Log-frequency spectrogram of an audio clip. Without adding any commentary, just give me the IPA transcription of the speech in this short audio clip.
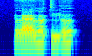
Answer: l æ l œ t ɲ ə

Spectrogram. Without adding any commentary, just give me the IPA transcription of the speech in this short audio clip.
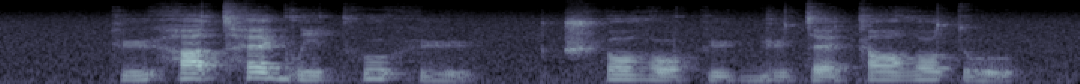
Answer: k y˨˦ h a˦ tʰ ɛ˦ ɡ w i˨ t̪ʰ u˦ h y˨ | t͡ʃʰ y˦ ðˤ u˨ k y˨ ɡ͡b y˨ t ɛ˨ k a˦ ðˤ y˦ t u˨

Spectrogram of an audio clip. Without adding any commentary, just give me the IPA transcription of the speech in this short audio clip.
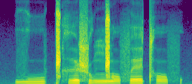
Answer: v uː ǁʰ ɘ ʂ u ŋ͡ǁ ɔ f ɛ tʰ ɔ f

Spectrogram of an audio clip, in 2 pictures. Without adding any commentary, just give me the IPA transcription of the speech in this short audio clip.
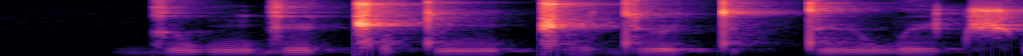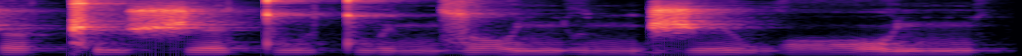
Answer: ɡ ʏ w ŋ ɡ e ǁ ɔ t o ɲ ɡ͡ǁ œ d ʏ t | t ɪ w e t͡ʃʰ œ ǁ y ʃ ɛ t w u t w ʏ n z ɔ ɲ u n d͡ʒ e w ɔ ɲ

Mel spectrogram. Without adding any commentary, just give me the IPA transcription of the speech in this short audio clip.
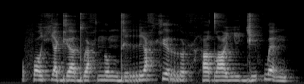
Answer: f ɔ ç a ɡʲ a d w ɨ ħ n o ŋ d i r i ħ xʲ ɐ r u ħ h i dˤ a ə̯ ʎ i ɟ i f w ɛ ŋ

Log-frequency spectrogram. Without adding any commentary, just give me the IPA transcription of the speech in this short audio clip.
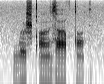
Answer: w əː ʂ qʼ œ̃ː z aː θ tˤ ẽ k

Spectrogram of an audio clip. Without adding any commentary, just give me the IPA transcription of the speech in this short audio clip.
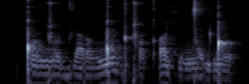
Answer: ǃ o ŋ͡ǁ o dʲ a ɾ ɔ ŋ͡ǃ u d ǁ ɔ qʼ i xʲ ɔ ŋ͡ǀ ɛ d ŋ͡ǃ ɘ

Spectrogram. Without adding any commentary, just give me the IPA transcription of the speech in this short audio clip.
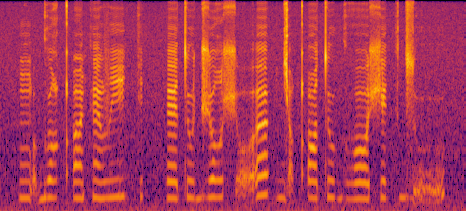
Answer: ŋ ɔ̰ ɡ u ʁ qʼ ɛ̃ k ɛ̃ v i k | ɛ t u d͡ʒ u ʁ ʃ ɔ̰ ɐ̯ | ɟ ḛ qʼ ɔ t u ɡʱ ɔ ʃ e k d͡z ṵ

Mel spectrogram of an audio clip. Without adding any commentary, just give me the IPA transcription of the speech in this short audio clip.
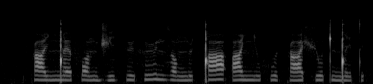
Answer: k ɑ i̯ ŋ͡ǃ ɛ f ɔ n d͡ʒ i k y x ʉ n z ɔ ŋ ʉ ǃ ɑ ʔ ɑ ɲ i xʷ e k ɑ ʃ u t ŋ͡ǃ i t

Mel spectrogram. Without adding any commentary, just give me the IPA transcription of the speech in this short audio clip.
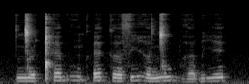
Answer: ŋ͡ǀ ə˞˨ ǃʰ ɛ˧˥ bʱ ũ˥˨ k ʔ ɛ˧˥ k ɜ˨ s i˧˥ ɦ ɜ˨ ŋ͡ǀ u˧˥ bʱ ɜ˨ ɓ i˧˥ e̯

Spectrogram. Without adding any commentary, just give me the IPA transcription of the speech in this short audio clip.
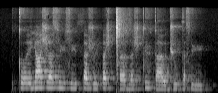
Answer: t o˨ ɪ̯ j a˦ ʒ ɐ˦ z y˨ z y˨ θ ɐ˦˨ ʒ ʉ˨ ʔ ɐ˦ ʒ ǀ ɐ˨ ɡ ɐ˨ ʒ t ʉ˦ ɡ a˨ ʊ̯ d͡ʒ u˦ ɡ ɐ˦ s ɾ y˨

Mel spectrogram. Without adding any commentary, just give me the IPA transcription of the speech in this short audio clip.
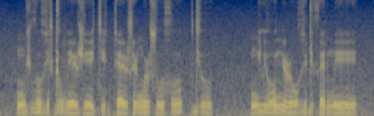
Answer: ŋ ʊ ʒ ð ʊ ɣ e s ɖ ʊ β eː ɭ ʒ eː tʲ ɛ ɡ k ɛː ɭ s ɛ ɭ ŋ oː ɭ s ʊː x ʊː | dʲ ʊː | ŋ e lʲ oː nʲ ɔ ɭ oː ɣ ɪ ɖ i θ ɛ ɾ ɪ m eː

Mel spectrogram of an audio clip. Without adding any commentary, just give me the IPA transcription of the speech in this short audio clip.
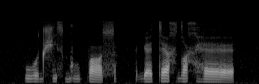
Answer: w o d ʃ i s ɡ uː p ɒ s | ɠ æ t æ x dˤ æ x ɦ æː

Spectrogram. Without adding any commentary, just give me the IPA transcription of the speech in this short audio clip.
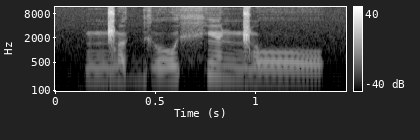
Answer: ŋ͡ǁ ə ɡʲ o xʲ ɛ̃ ŋ͡ǁ o

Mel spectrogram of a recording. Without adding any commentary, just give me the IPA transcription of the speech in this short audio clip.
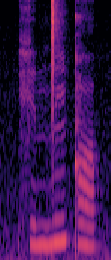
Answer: x i m ŋ͡ǀ ĩ ǃ ɒ

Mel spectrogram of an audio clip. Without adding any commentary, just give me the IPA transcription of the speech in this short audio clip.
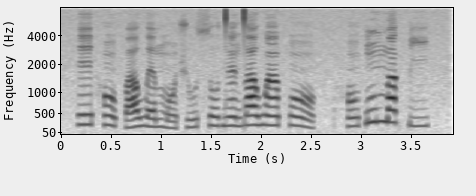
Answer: e˦ h ɔ̃˦˨ f a˨˦ w ɛ˧ m ɔ̃˨ ʃ u˨˦ s o˦ d ɛ̃˦ d a˦ w ã˦ f ɔ̃˦˨ | h ɔ̃˧ k͡p ũ˦ m a˦ k͡p i˧

